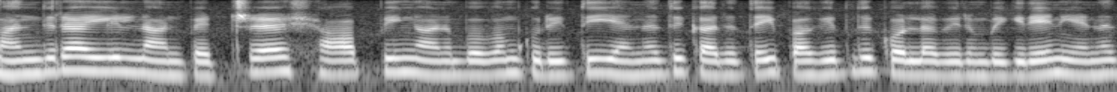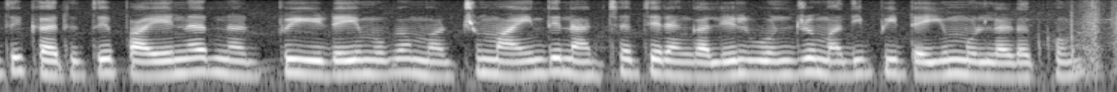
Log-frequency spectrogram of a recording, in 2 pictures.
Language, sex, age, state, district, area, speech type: Tamil, female, 18-30, Tamil Nadu, Vellore, urban, read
